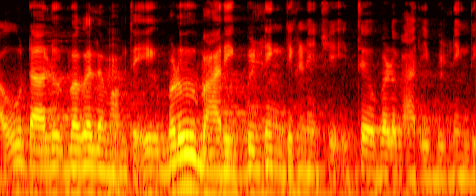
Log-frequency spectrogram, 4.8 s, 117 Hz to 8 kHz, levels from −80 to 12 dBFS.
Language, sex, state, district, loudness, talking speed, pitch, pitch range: Garhwali, male, Uttarakhand, Tehri Garhwal, -17 LUFS, 240 wpm, 100 Hz, 95-105 Hz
